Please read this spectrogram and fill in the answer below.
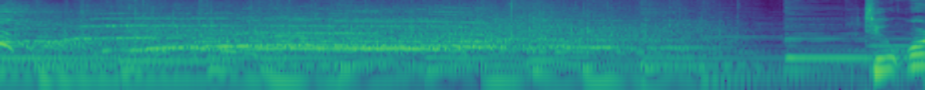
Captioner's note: crowd cheering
